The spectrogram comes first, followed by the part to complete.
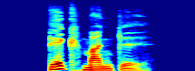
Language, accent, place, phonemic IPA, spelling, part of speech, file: German, Germany, Berlin, /ˈdɛkˌmantəl/, Deckmantel, noun, De-Deckmantel.ogg
- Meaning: cloak, disguise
